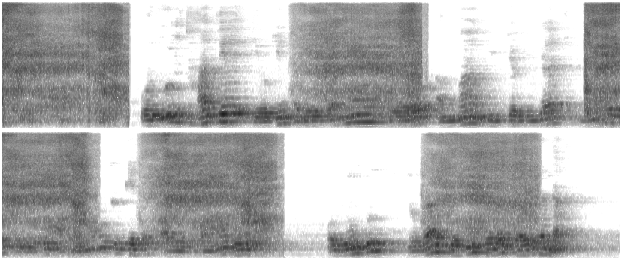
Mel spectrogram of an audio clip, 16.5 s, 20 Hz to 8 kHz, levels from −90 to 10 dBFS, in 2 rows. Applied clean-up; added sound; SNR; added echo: none; Writing; 1 dB; reverberation time 0.9 s.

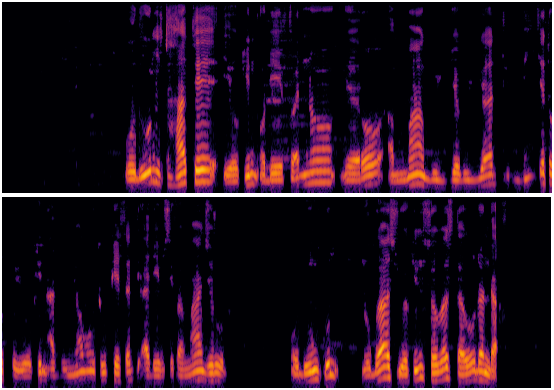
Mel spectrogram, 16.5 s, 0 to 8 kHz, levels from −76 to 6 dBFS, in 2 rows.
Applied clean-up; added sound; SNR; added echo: none; none; none; none.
